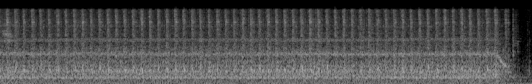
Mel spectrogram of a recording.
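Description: A sewing machine runs steadily while stitching a ruffle onto a doll's pants or skirt, a fast, even mechanical chatter held for about five seconds before it slows and stops, close and alone.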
